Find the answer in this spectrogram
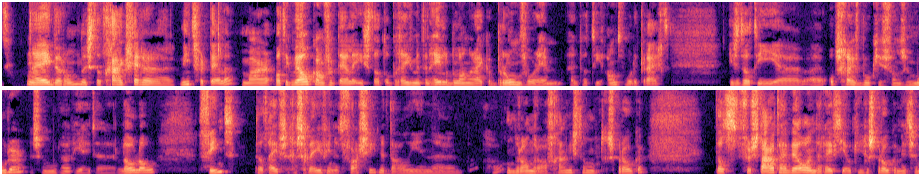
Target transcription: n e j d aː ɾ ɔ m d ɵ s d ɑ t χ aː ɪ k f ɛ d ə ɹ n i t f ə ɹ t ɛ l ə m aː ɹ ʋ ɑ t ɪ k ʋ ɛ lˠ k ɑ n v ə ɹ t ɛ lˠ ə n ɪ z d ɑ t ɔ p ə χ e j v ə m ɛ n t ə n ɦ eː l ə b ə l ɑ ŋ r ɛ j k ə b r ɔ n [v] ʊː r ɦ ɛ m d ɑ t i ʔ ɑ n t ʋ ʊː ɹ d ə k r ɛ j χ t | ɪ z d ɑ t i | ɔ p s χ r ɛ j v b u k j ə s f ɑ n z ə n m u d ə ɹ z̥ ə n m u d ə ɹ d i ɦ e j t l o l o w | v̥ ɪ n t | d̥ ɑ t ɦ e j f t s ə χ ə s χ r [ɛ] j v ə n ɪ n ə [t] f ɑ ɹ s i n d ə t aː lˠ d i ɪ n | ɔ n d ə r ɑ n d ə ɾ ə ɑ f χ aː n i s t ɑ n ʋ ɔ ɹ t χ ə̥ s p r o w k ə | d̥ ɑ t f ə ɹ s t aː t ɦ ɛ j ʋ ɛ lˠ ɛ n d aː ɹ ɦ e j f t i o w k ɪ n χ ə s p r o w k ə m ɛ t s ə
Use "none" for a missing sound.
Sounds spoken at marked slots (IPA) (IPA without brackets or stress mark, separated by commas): v, e, t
